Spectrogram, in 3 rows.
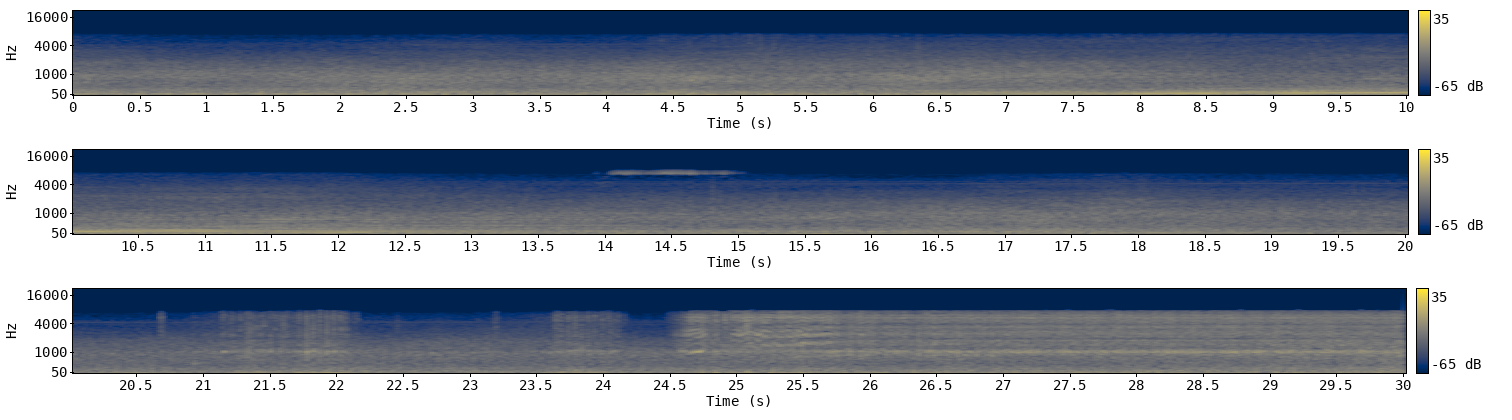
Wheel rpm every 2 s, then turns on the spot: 0, 0, 0, 0, 0, 0, 0, 0, 0, 0, 20, 10, 170, 230, 230.
20-22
